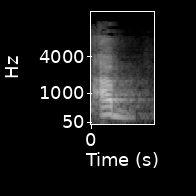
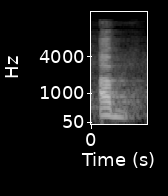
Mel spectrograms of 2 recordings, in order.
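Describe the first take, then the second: Both takes have the same delivery.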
